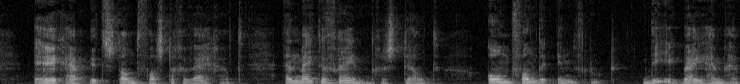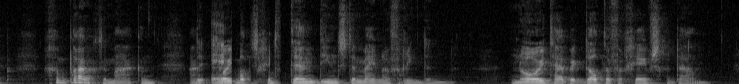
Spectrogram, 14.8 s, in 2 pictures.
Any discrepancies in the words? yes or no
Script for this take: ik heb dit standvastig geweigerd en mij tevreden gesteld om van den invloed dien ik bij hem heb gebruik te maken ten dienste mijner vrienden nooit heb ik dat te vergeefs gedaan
yes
